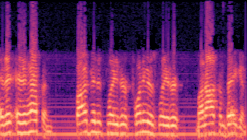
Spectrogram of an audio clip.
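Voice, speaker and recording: A man talks at a very fast pace in a high pitch. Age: 60s. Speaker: caller. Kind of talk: call-in comment.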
